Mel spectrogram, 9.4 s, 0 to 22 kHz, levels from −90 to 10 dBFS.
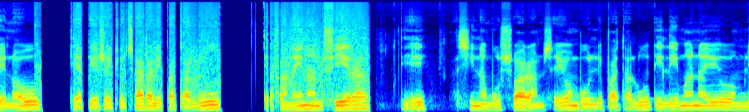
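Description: A speech recording in which, from 0.43 s to 4.70 s, the sound turns coarse and grainy, with grit that rises and falls with the speech and quiet stretches that sputter or drop out. The likely cause is low bit depth without dither, around 4 bits with rounding, leaving error only about 15 dB below the signal. A waveform would show visible stair-stepping, and a spectrogram broadband, signal-following noise smeared across the band, distinct from the full-band Opus compression around it.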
